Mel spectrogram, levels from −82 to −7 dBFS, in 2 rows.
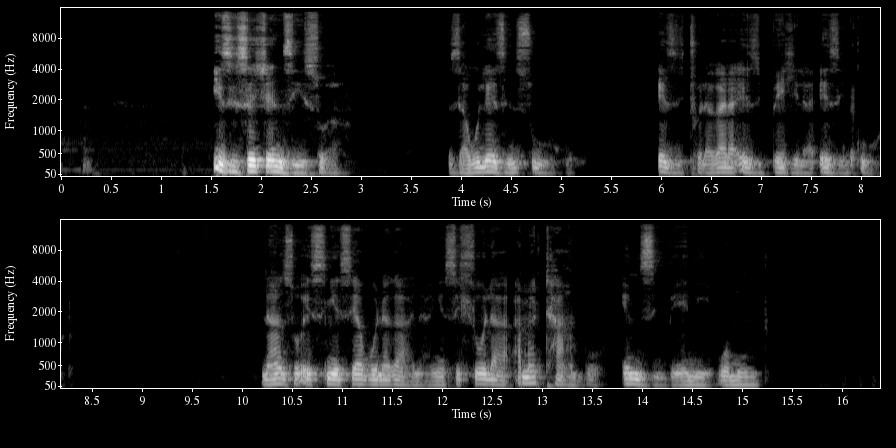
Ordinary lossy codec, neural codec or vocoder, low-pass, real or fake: AAC, 64 kbps; none; 14.4 kHz; real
